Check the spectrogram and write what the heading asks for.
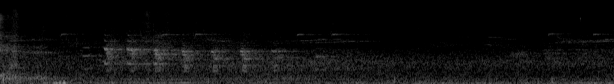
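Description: Faint gobbling of a wild turkey: a rapid rattling call starting about a second in and lasting over a second.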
